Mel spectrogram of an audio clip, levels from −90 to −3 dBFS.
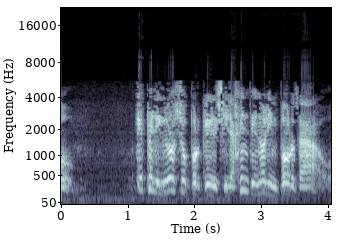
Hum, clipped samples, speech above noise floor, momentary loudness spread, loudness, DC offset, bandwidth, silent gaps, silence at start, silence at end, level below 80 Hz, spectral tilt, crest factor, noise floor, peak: none; under 0.1%; 35 dB; 4 LU; -14 LUFS; under 0.1%; 9.4 kHz; none; 0 s; 0 s; -60 dBFS; -4 dB/octave; 16 dB; -50 dBFS; 0 dBFS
